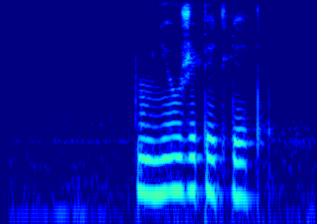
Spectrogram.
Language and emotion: Russian, neutral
